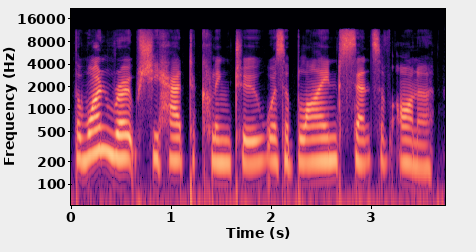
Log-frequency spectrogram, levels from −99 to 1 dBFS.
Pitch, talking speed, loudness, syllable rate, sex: 205 Hz, 225 wpm, -18 LUFS, 4.8 syllables/s, female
